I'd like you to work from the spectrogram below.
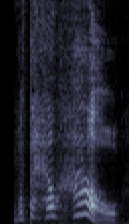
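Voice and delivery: high, startled outburst; screamed. Acted. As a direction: cry it out in shock. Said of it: "I screamed".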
